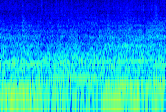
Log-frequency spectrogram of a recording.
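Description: Race car engines of an Aston Martin and a Ginetta drone steadily in onboard view in a Nürburgring sim racing game, a fairly quiet continuous hum that shifts pitch about midway.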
